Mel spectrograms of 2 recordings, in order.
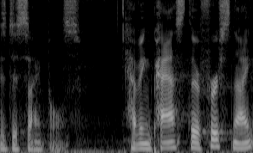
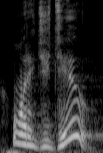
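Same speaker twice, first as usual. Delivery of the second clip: alarmed; 8 semitones higher, 4 dB louder than usual. A narrator's reading. Peter asks alarmed.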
